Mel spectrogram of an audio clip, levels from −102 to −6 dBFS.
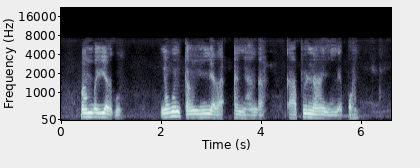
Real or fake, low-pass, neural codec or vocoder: fake; 7.2 kHz; codec, 44.1 kHz, 2.6 kbps, DAC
